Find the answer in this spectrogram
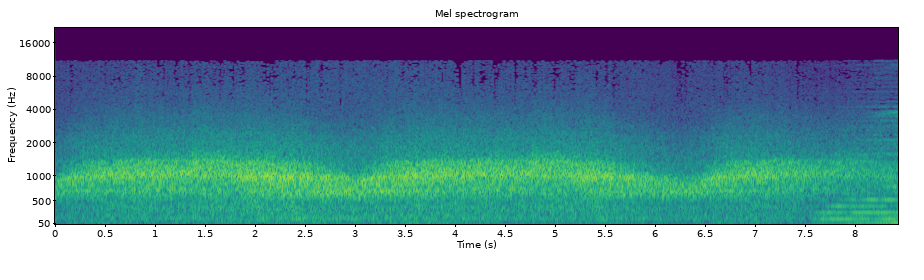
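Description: A rushing, wind-like whoosh of noise that swells and fades in slow waves about every three seconds. Music with steady sustained notes comes in near the end.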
